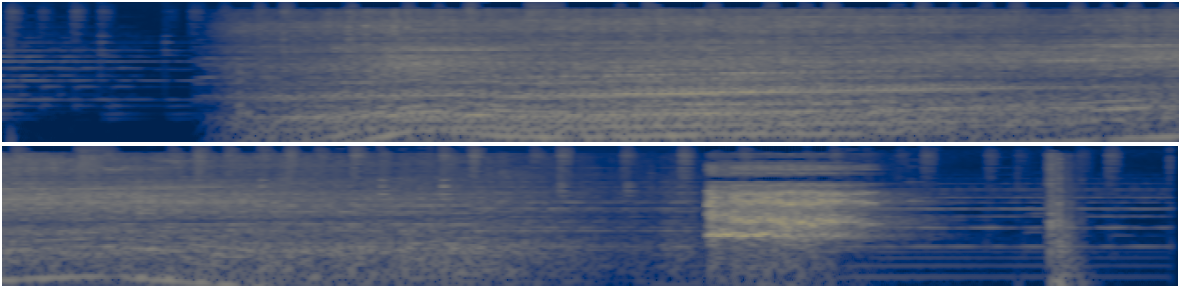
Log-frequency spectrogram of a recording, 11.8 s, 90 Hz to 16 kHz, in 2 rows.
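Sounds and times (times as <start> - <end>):
car engine rumbling: 1.1 - 10.5
thump: 11.1 - 11.4.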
